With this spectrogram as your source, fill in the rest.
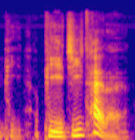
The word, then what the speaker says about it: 否: It means the "no" in "否" (misfortune) is pronounced as "pi."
